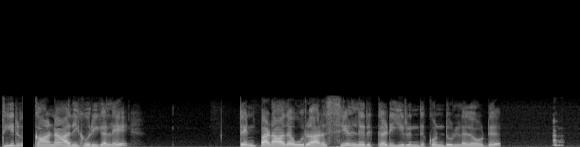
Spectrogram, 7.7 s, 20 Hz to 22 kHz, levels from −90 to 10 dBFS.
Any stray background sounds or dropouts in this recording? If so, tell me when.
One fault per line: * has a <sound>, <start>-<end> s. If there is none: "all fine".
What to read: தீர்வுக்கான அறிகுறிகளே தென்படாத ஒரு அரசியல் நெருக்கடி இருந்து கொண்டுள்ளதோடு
* has a dropout, 0.3-0.5 s
* has a laugh, 7.4-7.6 s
